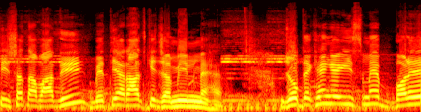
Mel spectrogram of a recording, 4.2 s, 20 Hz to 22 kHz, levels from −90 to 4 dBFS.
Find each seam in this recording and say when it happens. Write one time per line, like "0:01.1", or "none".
0:03.0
